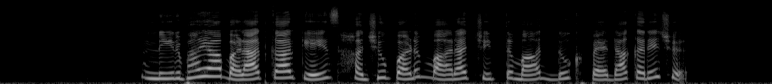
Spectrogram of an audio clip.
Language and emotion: Gujarati, sad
